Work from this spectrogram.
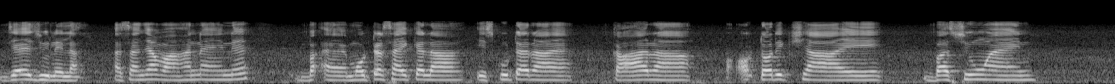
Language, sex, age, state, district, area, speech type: Sindhi, female, 45-60, Delhi, South Delhi, urban, spontaneous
